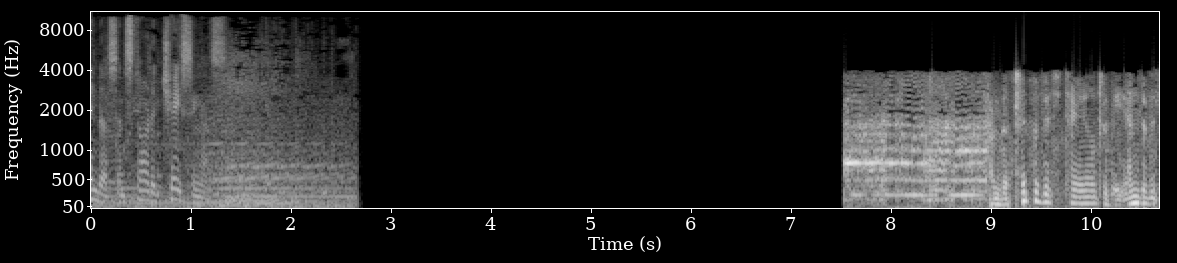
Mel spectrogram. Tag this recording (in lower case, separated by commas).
music, speech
